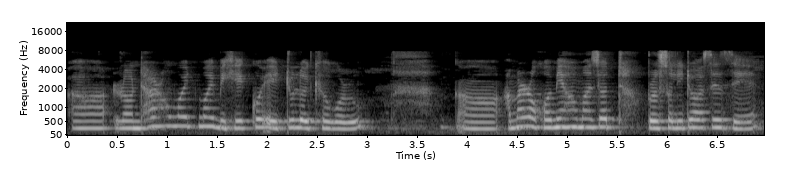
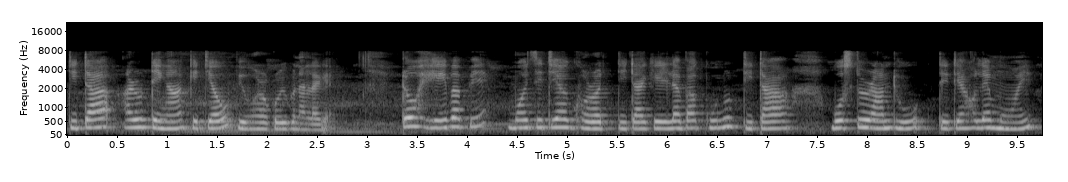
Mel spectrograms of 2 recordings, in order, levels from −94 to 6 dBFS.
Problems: background sounds at intervals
